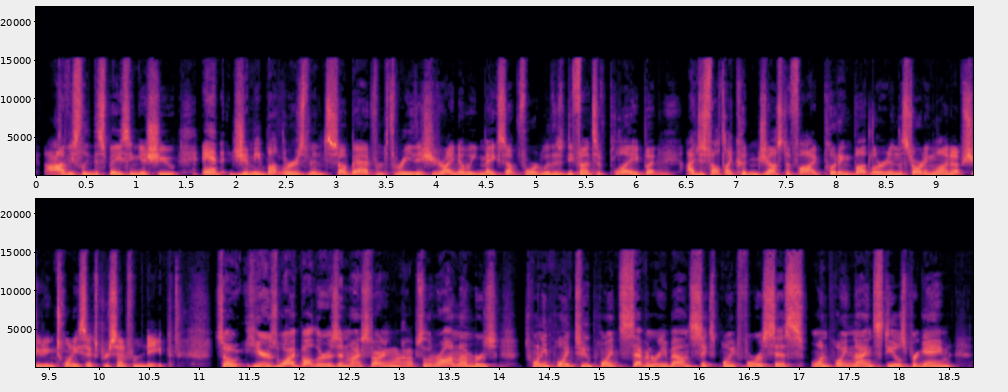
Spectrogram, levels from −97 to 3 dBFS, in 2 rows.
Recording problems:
none

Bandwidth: 15 kHz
